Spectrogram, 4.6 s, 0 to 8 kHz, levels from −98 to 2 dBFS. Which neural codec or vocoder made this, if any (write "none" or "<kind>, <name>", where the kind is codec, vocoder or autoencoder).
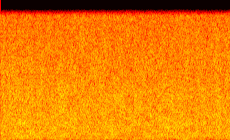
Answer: codec, SNAC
